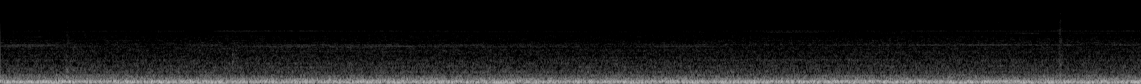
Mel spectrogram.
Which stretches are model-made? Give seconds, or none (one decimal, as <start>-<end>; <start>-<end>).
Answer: 0.0-11.4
